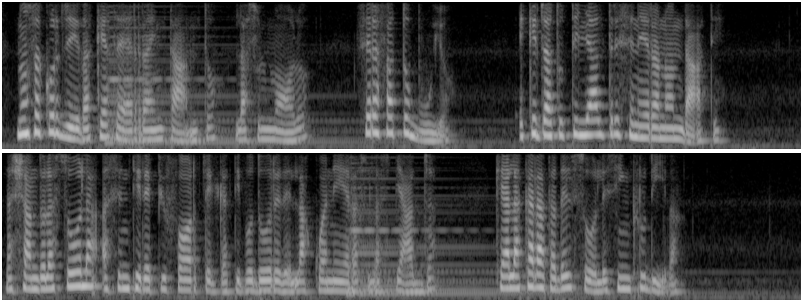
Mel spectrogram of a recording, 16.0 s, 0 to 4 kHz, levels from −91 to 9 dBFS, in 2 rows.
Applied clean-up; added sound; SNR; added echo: none; Strum; 19 dB; none.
